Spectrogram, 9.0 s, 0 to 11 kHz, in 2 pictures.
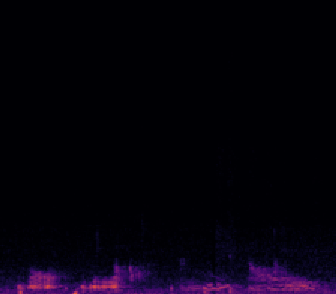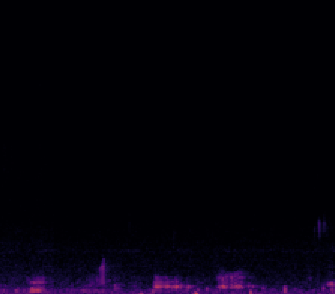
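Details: A Zoom H1n recorder held against a volunteer's stomach after three slices of pizza picks up gurgling, churning noises with low rumbles and bubbly bursts, as in digestion: bowel sounds (borborygmi).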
